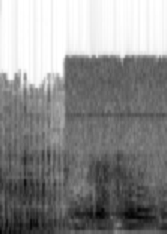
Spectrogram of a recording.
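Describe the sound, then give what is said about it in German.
A tiger mosquito's thin, high-pitched whine hums steadily and evenly after a short burst of rushing noise at the start. There is no talking. “Im Tessin haben sich die Tigermucken angesiedelt, niedergelassen, aber in der Zwischenzeit verbreitet sich die Muckenart.”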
